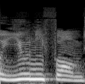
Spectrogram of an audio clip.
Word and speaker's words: uniform: Although uniform starts with the vowel U, it is not pronounced with the vowel sound.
